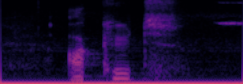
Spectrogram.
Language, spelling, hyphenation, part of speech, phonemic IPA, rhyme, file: Dutch, acuut, acuut, adjective / adverb, /aːˈkyt/, -yt, Nl-acuut.ogg
- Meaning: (adjective) 1. acute, sharp 2. acute, sudden, immediate; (adverb) 1. acutely, very quickly, immediately 2. urgent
